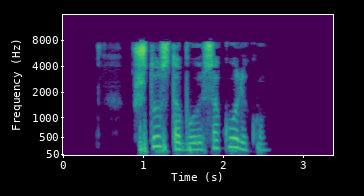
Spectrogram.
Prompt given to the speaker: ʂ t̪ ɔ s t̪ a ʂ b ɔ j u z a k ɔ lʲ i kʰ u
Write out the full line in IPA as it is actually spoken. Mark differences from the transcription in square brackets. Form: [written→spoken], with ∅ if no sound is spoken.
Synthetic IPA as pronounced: ʂ t̪ ɔ s t̪ a [ʂ→∅] b ɔ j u [z→s] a k ɔ lʲ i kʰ u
